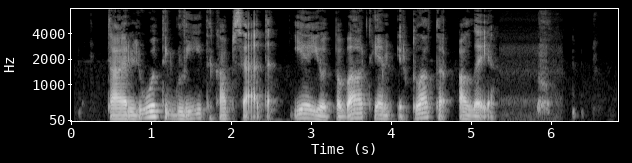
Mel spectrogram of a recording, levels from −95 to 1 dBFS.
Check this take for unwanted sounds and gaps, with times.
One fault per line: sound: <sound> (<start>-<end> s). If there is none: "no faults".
sound: bark (5.8-6.1 s)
